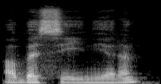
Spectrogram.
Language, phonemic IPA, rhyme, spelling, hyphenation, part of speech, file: Norwegian Bokmål, /abəˈsiːnɪərn̩/, -ərn̩, abessinieren, ab‧es‧si‧ni‧er‧en, noun, NB - Pronunciation of Norwegian Bokmål «abessinieren».ogg
- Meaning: definite singular of abessinier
